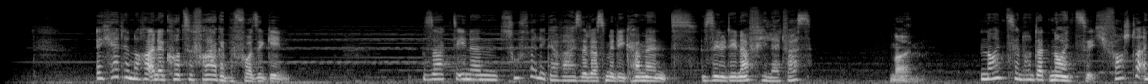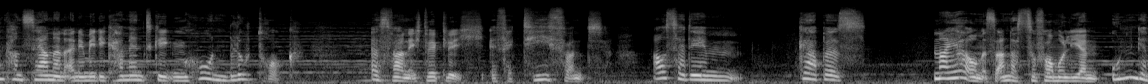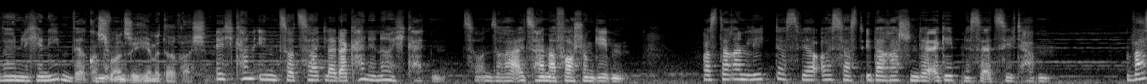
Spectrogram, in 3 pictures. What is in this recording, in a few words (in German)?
synchron hauptrolle; elixier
